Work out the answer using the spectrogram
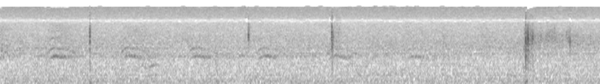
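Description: Repeated short bird calls over a steady background, with a few sharp clicks in between; the loudest click comes near the end.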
